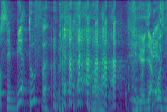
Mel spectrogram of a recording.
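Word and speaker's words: Beartooth: Alors c'est, je sais, je vais essayer de faire un effort de prononciation. C'est Beertooth.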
